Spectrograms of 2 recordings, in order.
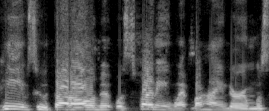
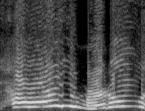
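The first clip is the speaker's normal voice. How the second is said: very high, fake-cheery greeting; forced upbeat. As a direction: overdo the cheer to cover up awkwardness. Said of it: "trying to be all upbeat".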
